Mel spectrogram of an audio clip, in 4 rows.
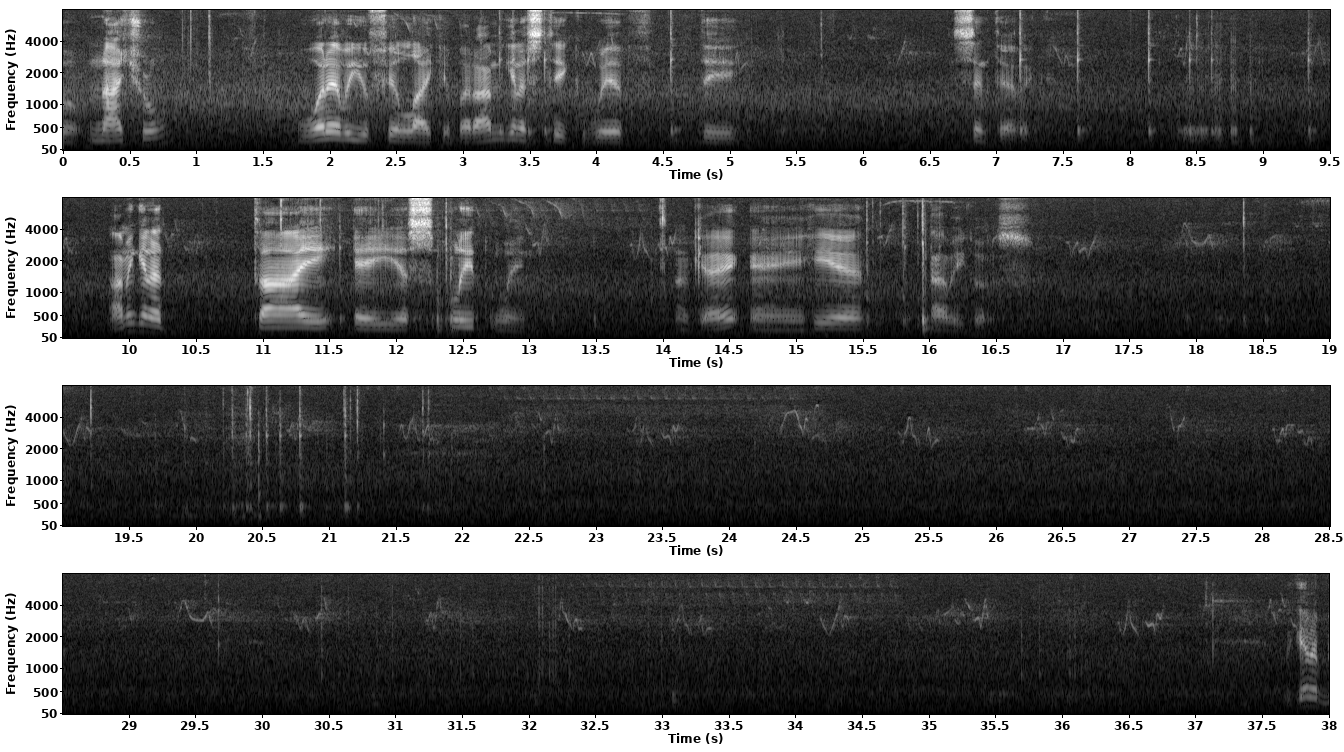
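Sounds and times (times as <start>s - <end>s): faint background hiss: 0.0s - 38.0s
small birds chirping: 0.0s - 38.0s
light clicks: 0.8s - 1.6s.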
